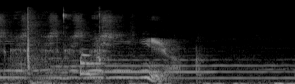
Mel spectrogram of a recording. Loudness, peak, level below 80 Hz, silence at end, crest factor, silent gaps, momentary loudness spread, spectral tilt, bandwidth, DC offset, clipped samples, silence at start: -31 LUFS; -8 dBFS; -48 dBFS; 0 s; 24 dB; none; 14 LU; -3 dB/octave; 16 kHz; under 0.1%; under 0.1%; 0 s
